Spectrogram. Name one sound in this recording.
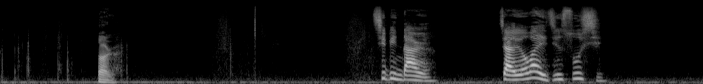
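A young woman speaks sharply and with emotion nearby.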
